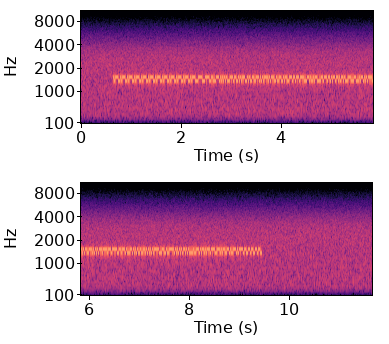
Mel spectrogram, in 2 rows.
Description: NAVTEX (SITOR-B), 100 baud, 170 Hz shift, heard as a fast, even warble, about 1450 Hz centre, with radio static. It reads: ZCZC EB99 NAV WARNING 171. BUOY IN PSN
